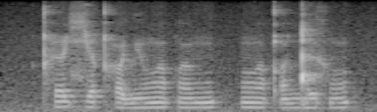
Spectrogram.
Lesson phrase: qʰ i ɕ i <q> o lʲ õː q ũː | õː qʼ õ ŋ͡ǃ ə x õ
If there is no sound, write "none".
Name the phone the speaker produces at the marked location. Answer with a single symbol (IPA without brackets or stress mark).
qʰ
